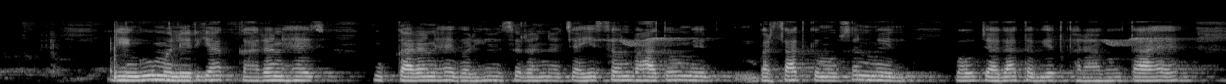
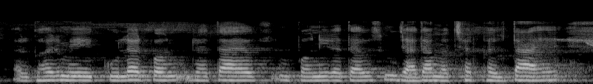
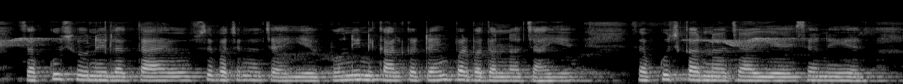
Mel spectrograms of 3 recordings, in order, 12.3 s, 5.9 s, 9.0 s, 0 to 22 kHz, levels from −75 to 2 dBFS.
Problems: background sounds at intervals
